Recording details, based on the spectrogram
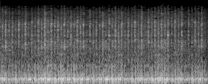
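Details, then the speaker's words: BMC Wolseley Farina 24/80 rebuilt engine on its first start: rough, loud idle with a raspy chuff on every firing pulse. Exhaust leaking at the muffler joint because the muffler fitted doesn't fit. "terrible leak coming out of here"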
